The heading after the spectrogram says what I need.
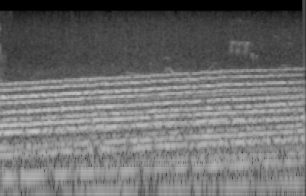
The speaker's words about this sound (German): Ab sofort müssen nämlich Elektroautos aus Sicherheitsgründen auch beim langsamen Fahren zu hören sein.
